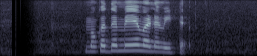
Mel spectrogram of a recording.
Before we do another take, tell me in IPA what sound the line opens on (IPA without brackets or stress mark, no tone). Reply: m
